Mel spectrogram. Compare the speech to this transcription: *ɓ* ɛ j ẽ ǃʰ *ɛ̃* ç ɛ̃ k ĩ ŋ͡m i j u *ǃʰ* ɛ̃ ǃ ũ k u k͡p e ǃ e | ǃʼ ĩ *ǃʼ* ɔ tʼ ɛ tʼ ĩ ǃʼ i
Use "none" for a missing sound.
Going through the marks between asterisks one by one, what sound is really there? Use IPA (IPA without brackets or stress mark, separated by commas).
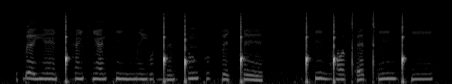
ɓ, ɛ̃, ɡ͡ǃ, ŋ͡ǃ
